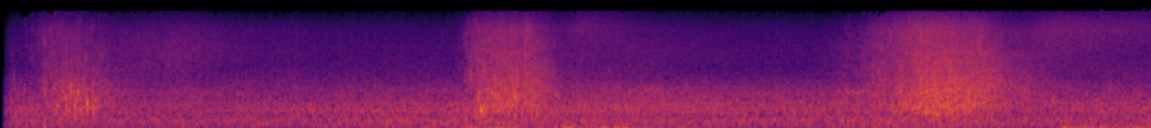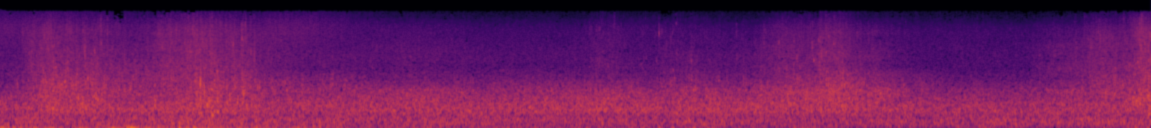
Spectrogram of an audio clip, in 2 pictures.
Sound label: Ocean Sea Small Waves onto Sandy Beach, Close recording; Ocean Sound Effects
